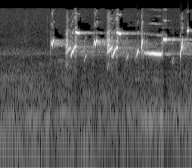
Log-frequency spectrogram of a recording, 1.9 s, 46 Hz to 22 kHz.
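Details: European goldfinch in song, 2023: a quick tumble of tinkling, metallic chirps and thin whistled slurs, delivered in rapid bursts over a faint low hum.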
